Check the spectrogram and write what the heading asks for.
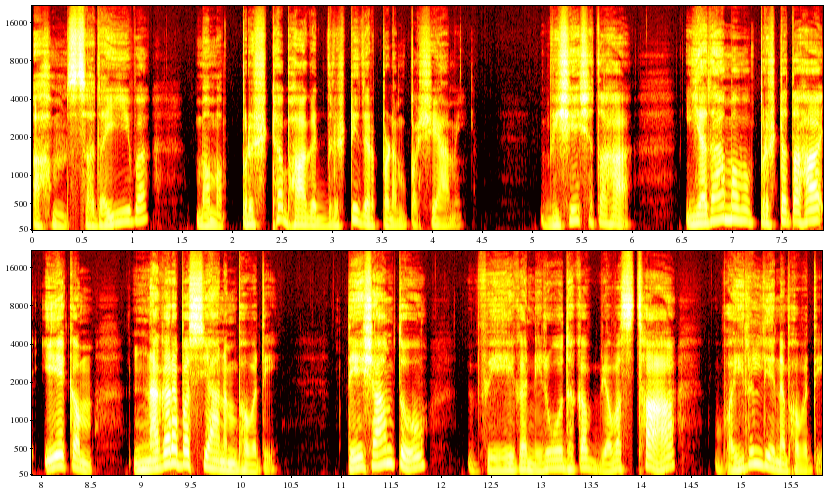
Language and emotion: Sanskrit, fearful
